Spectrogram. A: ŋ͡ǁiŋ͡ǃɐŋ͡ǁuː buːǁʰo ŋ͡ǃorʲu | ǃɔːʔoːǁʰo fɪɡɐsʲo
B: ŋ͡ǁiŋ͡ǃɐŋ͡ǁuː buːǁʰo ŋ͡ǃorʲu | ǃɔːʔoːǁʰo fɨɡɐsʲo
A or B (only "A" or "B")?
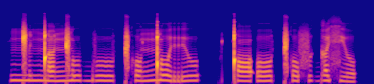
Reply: B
